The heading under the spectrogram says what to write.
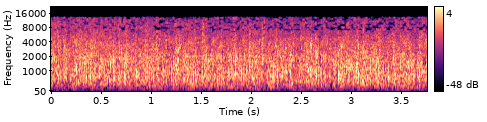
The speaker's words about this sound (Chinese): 尤其这么多法师啊也来啊来做大护持啊，打他们都是非常有高深的啊，他们都是学佛学很高深，就是高僧大德了，所以呢我们也鼓鼓掌，谢谢他们。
